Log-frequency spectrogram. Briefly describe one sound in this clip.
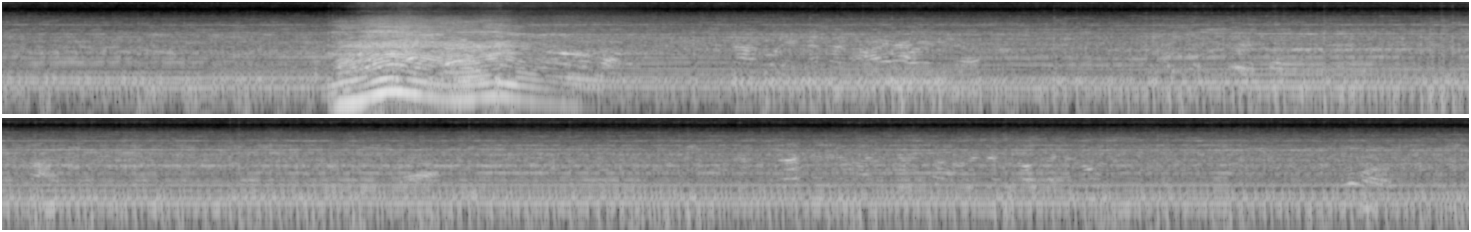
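A chainsaw idles.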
